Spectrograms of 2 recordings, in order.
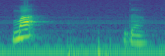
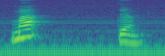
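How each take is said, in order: First: The stress is on the first syllable. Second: The same.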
